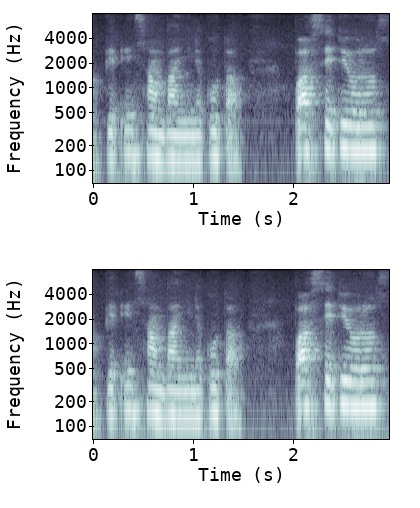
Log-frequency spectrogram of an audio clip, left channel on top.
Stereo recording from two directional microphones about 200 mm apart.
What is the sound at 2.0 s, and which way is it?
Speech, 10° right (ahead or behind).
